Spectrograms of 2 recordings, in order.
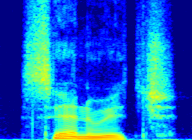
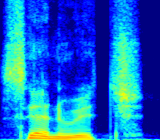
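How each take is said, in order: First: The d sound is left out entirely. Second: The same.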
